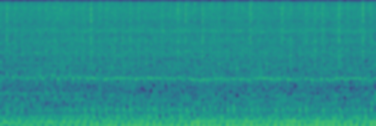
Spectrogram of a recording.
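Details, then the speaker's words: Motorcycle idling after carburetor synchronization, adjusting the off carb clockwise to bring it in line on vacuum and mercury gauges; deep, steady, even low thrum with no stumbles or hunting, now running noticeably smoother and balanced. "see how that brings it in line I can hear the bike almost running to sound a lot better A lot smoother"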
